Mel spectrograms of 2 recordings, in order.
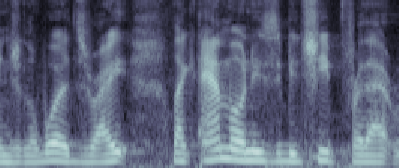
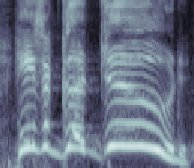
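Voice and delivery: mock high praise; 13 semitones higher, slower than usual. Mocking praise of wrestler.

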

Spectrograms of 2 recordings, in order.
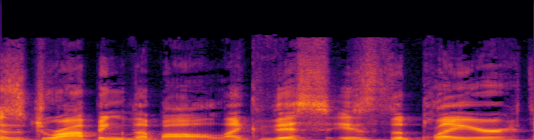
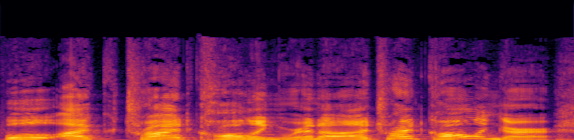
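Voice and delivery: higher, louder defensive retelling; mock protest; 9 semitones higher, 4 dB louder than usual. Reality star protests that she tried calling, mock protest. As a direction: act out an indignant protest.

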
